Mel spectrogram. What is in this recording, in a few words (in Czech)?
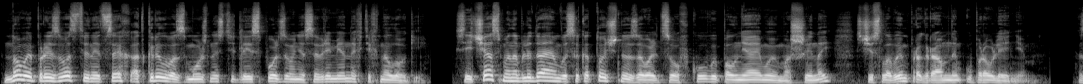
ruština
